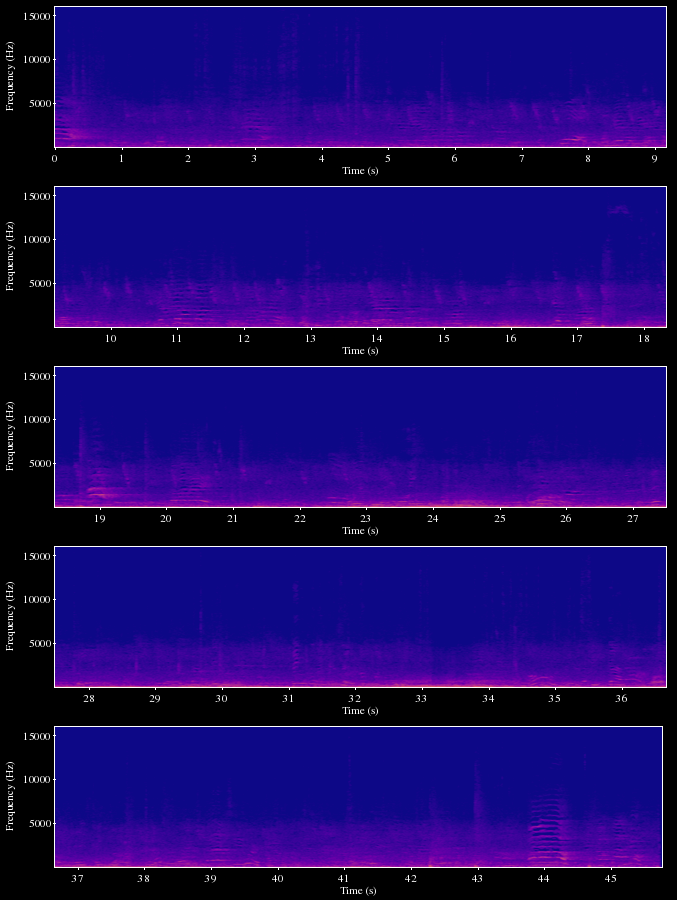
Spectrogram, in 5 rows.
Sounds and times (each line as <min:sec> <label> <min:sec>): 0:00.0 birds 0:33.2
0:00.0 children playing 0:45.7
0:00.0 people hanging out 0:45.7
